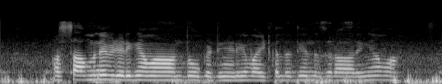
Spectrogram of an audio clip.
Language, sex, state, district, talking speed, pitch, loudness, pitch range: Punjabi, female, Punjab, Kapurthala, 190 wpm, 195 Hz, -16 LUFS, 190-200 Hz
